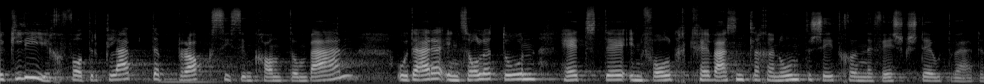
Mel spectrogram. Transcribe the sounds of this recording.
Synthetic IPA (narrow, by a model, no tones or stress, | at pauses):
fəɡliːχfɔd̥əɾklæptəprɑksisɪmkʰɑntonbæːn | ʔʊdæɾəʔɪnsɔlɔtʊːrnhɛtd̥ɛʔɪnfɔlkχkʰɛʋæːsn̩tlɪχənʊntəɾʃɪːd̥χœnːəfɛʃtkʃtɛltʋæːrd̥ə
